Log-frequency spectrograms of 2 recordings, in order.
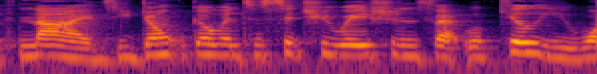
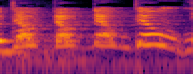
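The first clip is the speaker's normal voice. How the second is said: panicked pleading; 11 semitones higher, 4 dB louder than usual. Retold or imitated. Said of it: "it's gonna go".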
